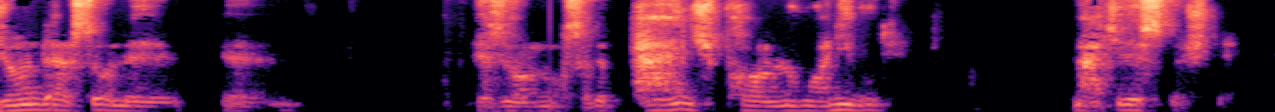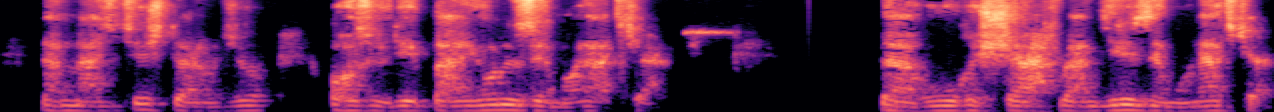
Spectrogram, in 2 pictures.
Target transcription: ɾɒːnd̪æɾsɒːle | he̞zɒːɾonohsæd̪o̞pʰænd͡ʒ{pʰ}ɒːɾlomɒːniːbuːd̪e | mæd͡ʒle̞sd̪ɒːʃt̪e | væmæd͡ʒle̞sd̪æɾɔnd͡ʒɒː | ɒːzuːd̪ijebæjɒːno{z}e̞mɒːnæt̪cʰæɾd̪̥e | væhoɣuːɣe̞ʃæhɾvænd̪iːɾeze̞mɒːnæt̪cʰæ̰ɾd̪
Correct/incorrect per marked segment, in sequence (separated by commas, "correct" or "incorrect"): correct, correct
